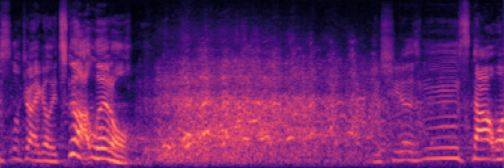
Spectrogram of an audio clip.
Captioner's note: laughter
